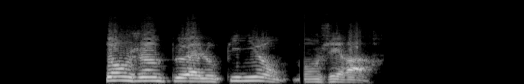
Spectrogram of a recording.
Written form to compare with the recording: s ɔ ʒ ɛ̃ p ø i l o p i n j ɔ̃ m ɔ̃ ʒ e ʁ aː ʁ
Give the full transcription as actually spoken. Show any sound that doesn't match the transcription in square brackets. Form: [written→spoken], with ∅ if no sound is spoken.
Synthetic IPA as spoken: s [ɔ→ɔ̃] ʒ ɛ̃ p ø [i→a] l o p i n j ɔ̃ m ɔ̃ ʒ e ʁ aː ʁ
